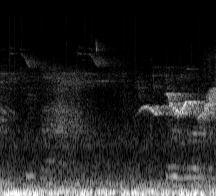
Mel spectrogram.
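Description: Small birds calling over a low, steady background rumble: a couple of short, high, falling chirps, then a warbling song phrase starting about one and a half seconds in.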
